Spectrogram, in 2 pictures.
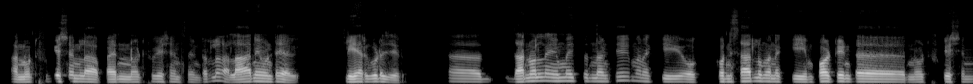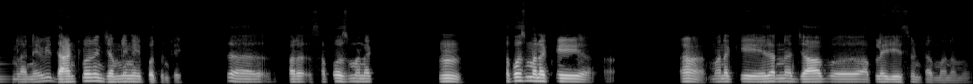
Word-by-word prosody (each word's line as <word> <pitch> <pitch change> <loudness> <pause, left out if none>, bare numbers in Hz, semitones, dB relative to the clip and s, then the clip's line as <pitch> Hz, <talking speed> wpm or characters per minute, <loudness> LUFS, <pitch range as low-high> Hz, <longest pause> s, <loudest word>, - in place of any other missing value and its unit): ఆ - - +1
నోటిఫికేషన్ల 135 +3 -2 0.2
పైన 120 +1 +2
నోటిఫికేషన్ 125 0 -6
సెంటర్‌లో 120 +10 -8
అలానే 125 +6 +3
ఉంటాయవి. 125 -6 0 0.5
క్లియర్ 130 +1 +4
గూడా 135 -2 +3
జేయరు. 100 -1 -5 0.5
ఆహ్, 130 -2 -2 0.4
దానివలన 160 +6 +3
ఏమైతుందంటే 155 0 -4 0.2
మనకి 140 -2 -5 0.2
ఒక్ 115 - -12 0.2
కొన్నిసార్లు 145 +3 +2
మనకి 135 -1 -3
ఇంపార్టెంట్ 140 +1 +3 0.6
నోటిఫికేషన్లనేవి 120 +3 -6
దాంట్లోనే 160 +7 +4
జంబ్లింగ్ 135 +1 +2
అయిపోతుంటయి. 105 -2 -6 0.5
ఆహ్, 125 -1 -2 0.3
ఫర్ 125 +1 +1 0.2
సపోజ్ 125 +2 0
మనక్ 135 -1 -2 0.7
హ్మ్, 140 -3 +4 0.5
సపోజ్ 170 +3 +4
మనకి 155 -1 +4 1.2
ఆ! - - +5 0.3
మనకి 135 0 -3 0.2
ఏదన్నా 140 +1 +2
జాబ్ 130 +1 +5 0.4
అప్లై 130 +2 -2
జేసుంటాం 115 -3 -5
మనం. 100 -1 -16
130 Hz, 110 wpm, -23 LUFS, 120-140 Hz, 1.2 s, ఆ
